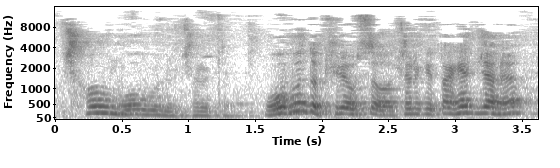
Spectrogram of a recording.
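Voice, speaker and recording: A man giving a public lecture in an animated way, acting out a mother and child when he quotes them. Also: high voice, fast, a little hiss or hum, low-quality recording.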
